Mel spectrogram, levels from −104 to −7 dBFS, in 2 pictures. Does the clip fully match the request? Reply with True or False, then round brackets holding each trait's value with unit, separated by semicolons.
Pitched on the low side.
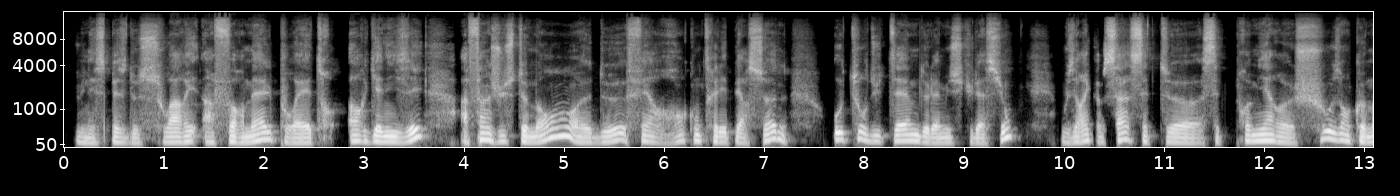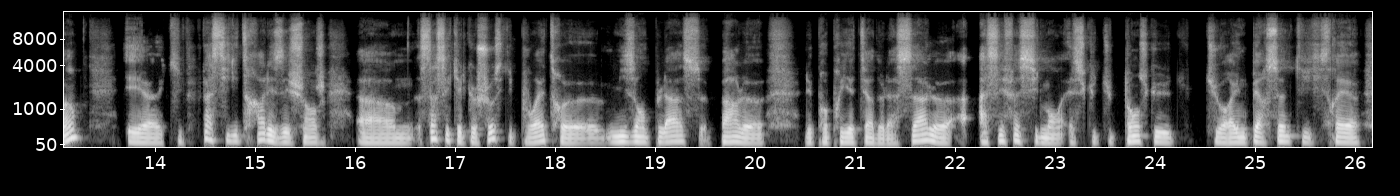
True (100 Hz)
